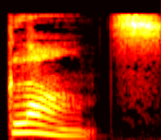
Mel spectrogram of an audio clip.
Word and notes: glance: anglais

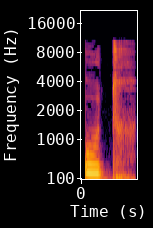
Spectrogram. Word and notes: outre: francais

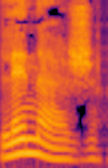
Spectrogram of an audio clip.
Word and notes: lainage: francais

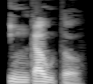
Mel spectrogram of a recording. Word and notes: incauto: espagnol

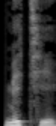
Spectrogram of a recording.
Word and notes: métier: francais

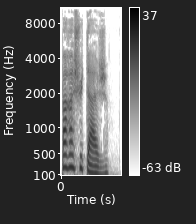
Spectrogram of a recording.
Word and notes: parachutage: francais

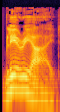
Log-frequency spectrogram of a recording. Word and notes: bleary-eyed: anglais

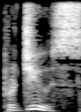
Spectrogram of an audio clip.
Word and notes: produce: anglais

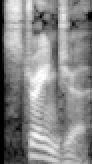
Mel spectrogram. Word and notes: stranger: anglais

